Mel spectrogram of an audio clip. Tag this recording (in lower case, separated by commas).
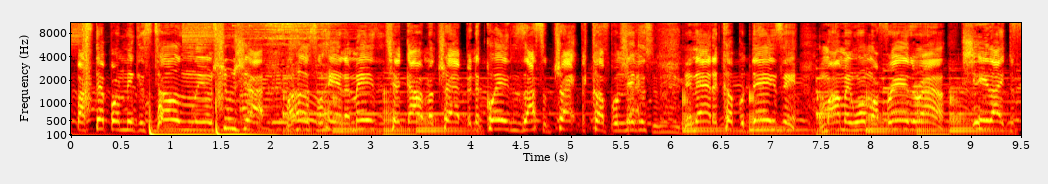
music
